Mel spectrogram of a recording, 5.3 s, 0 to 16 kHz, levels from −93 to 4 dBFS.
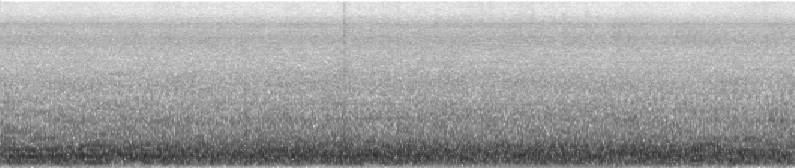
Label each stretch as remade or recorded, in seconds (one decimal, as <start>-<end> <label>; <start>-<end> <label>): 0.0-1.2 remade; 1.2-4.1 recorded; 4.1-5.3 remade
